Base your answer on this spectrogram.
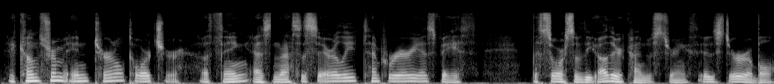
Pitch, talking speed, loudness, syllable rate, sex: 125 Hz, 165 wpm, -17 LUFS, 4.5 syllables/s, male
